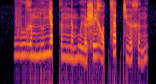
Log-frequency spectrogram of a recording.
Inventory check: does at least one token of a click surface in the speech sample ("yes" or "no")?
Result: no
